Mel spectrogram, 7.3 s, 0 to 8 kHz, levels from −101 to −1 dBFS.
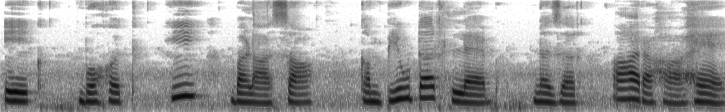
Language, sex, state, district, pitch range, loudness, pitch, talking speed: Hindi, female, Madhya Pradesh, Katni, 170-210 Hz, -15 LUFS, 190 Hz, 90 wpm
